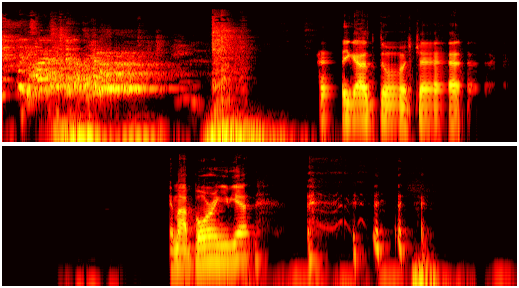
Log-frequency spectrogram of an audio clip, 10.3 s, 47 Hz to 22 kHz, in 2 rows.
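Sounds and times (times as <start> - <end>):
laughter: 0.0 - 1.1, 8.2 - 9.5
dog barking: 0.7 - 1.7
speech: 3.2 - 4.8, 6.8 - 9.4.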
